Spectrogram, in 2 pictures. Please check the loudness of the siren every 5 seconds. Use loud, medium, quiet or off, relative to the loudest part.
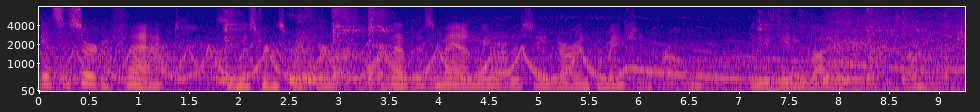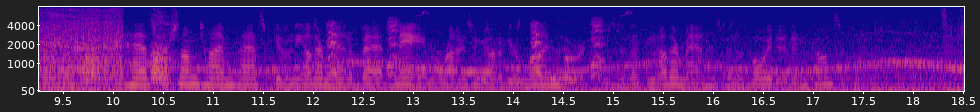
loud, loud, medium, medium.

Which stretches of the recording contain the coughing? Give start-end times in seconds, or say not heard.
1.8-3.6, 7.1-9.1, 13.6-14.7.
